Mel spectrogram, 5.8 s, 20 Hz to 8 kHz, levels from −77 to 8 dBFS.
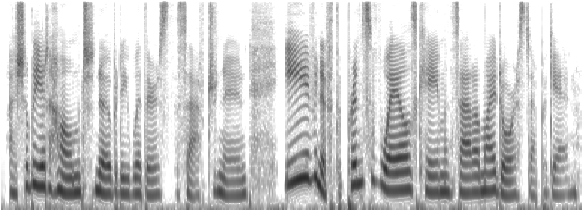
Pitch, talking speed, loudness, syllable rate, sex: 205 Hz, 235 wpm, -17 LUFS, 6.0 syllables/s, female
